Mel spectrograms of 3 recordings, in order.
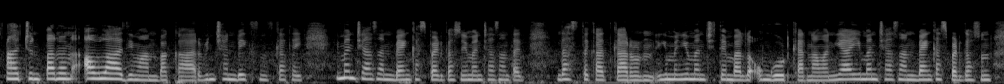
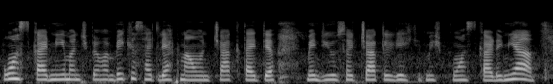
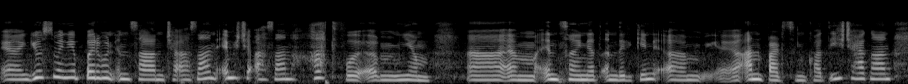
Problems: constant background noise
